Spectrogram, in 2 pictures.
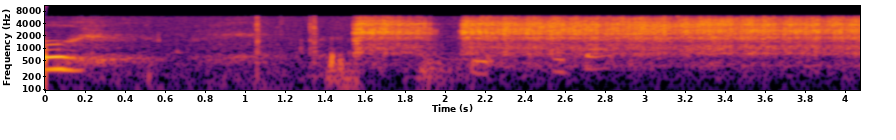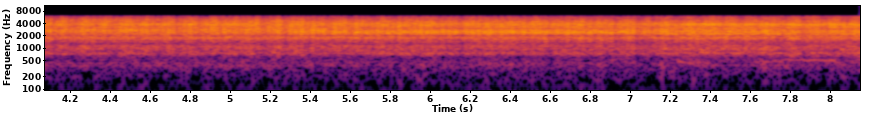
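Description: Small electric food mixer running steadily, its beater whirring through cake crumbs and milk. It starts about two seconds in, after a couple of clicks.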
